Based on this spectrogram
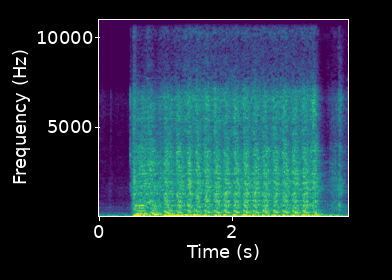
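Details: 1980 Corvette C3, first start attempt after two years sitting: the starter grinds over steadily at about three turns a second with no catch and no fuel pump hum. The engine cranks but won't fire; pumps not running is suspected.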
